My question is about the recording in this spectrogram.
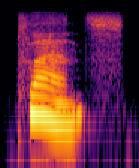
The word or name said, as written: plants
